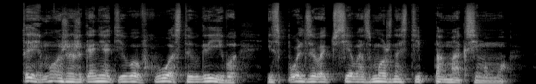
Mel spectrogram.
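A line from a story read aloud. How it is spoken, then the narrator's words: Plain. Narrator (Russian): ответил мужик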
